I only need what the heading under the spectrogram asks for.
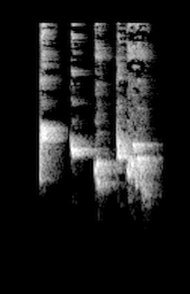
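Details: Training tape of Common bulbul song (Moroccan bulbul, local name "al-watwat"): a single clear phrase of four whistled notes, steady then dropping, closing with a longer wavering note, with no other sounds.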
